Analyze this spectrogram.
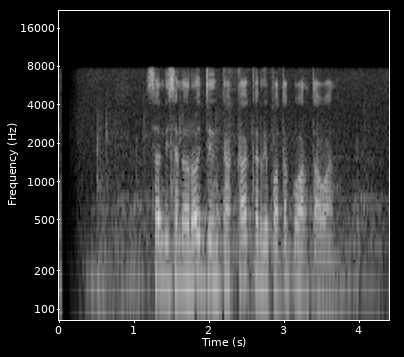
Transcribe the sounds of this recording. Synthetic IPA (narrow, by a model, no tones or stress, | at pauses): səndisandoɾɔd͡ʒɨŋkakakərdipɔt̪ɔkuwart̪awan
